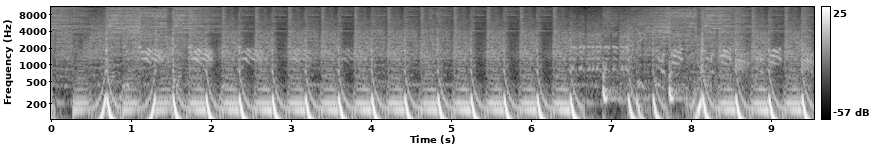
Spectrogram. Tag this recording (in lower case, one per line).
music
